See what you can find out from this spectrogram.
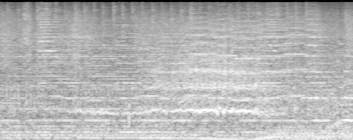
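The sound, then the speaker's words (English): A Jaguar car's engine roars steadily as it hurtles up a road, its pitch climbing toward the end as it accelerates, with a dense, loud rumble of road and motor noise throughout. “Matt peers myopically through the Jaguar's windscreen as he hurtles up the road.”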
